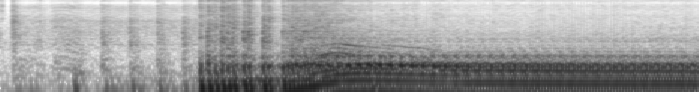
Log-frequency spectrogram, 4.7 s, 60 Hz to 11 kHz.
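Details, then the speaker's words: 1999 Mazda Miata (NB), manual, sat 8 years on old fuel, cold start from inside the car with clutch in: cranks a few seconds, catches first try and settles to a steady idle; slight exhaust leak noted, otherwise healthy start. "Wow, that is so sweet, man. That's running really good."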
